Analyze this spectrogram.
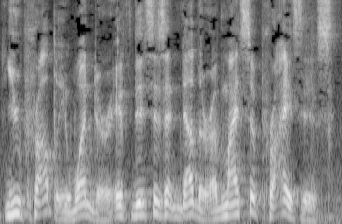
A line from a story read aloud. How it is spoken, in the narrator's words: she said with a little laugh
